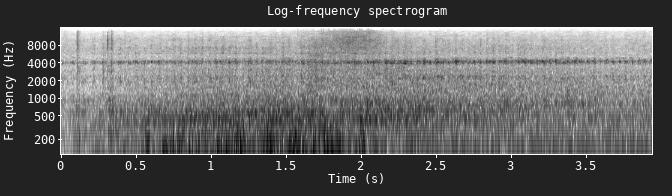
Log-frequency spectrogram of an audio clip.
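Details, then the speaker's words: 1995 Jaguar Vanden Plas straight-six, warm engine, radiator fan switch plugged back in: even rushing air and faint motor hum, cooling fans on low speed, shutting off about a minute later; system works normally. "So I believe that's low speed right now."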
